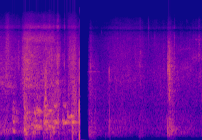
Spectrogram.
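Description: Chickens cluck and murmur close by in short bursts, with a pause in the middle and a louder squawk near the end, and a few rustling steps in between.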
